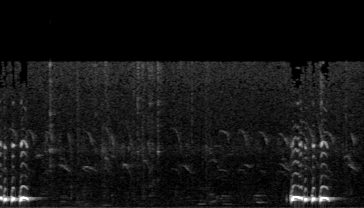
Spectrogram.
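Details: Male zebra dove calling to provoke rivals: two short phrases of rapid, soft, rolling coos, one at the start and one about four seconds later, with quiet low hum between.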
